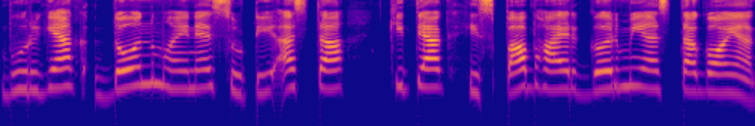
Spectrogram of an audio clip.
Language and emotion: Goan Konkani, neutral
